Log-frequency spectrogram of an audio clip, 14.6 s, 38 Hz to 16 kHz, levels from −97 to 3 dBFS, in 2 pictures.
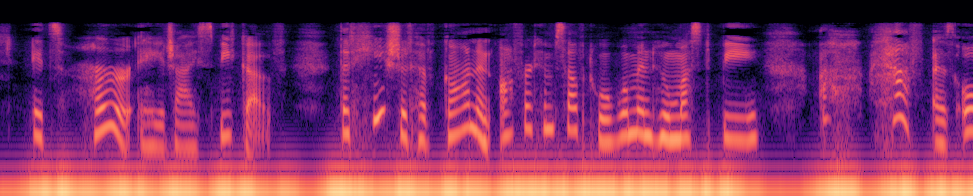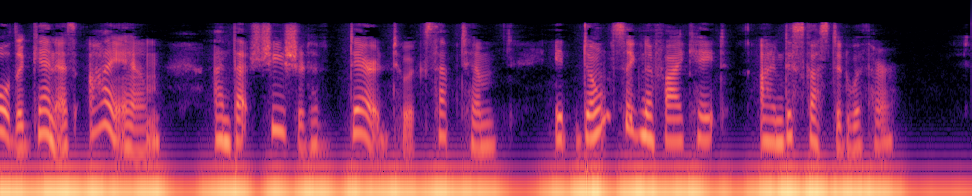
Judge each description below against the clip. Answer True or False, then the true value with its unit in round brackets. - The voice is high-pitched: True (225 Hz)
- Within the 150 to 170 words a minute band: False (185 wpm)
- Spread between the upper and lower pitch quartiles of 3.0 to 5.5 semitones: True (5.1 semitones)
